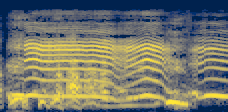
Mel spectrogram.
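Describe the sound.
A young child cries, a continuous wailing sob with a wavering, rising and falling pitch that breaks briefly near the end and then resumes, loud and alone.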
